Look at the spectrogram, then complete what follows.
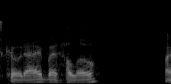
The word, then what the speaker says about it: Coduy: My name is yeah, it's pronounced Kodak? Coduy. Kodak? Yeah, Coduy. Kodak? Coduy. Like, Yeah. you know, Kodak? Like, Kodak. Coduy, Ko- like die, like somebody's dead.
